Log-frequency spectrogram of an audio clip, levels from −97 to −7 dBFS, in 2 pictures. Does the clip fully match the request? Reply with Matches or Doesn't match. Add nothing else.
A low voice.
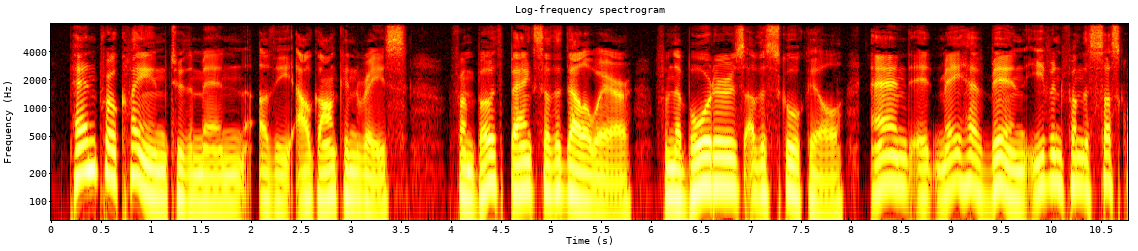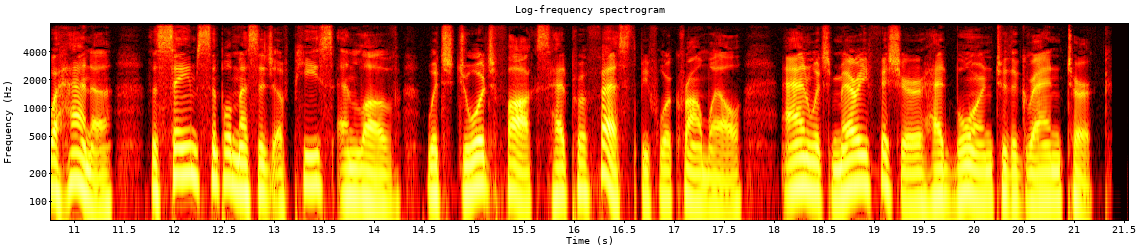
Matches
